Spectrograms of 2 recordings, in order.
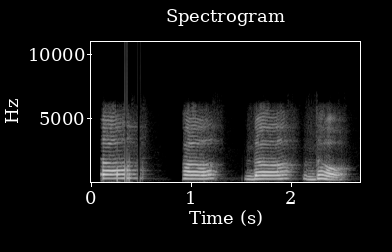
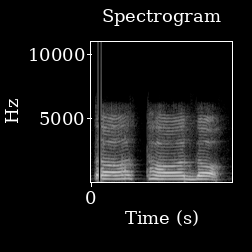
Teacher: त का उच्चारण करने समय मेरा जिह्वा का अग्रभाग क्या कहते हैं, ऊपरी दांत को स्पर्श करके उस उच्चारण का संपादन करता है। तो त, थ, द, जिह्वा का अग्रभाग मेरे दांत और दंत को स्पर्श करके ही वो शब्द या अक्षर का संपूर्ण होना उच्चारण प्रतिपादन करता है। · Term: दंत्य व्यंजन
